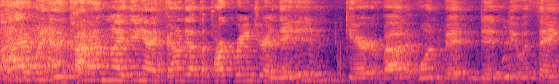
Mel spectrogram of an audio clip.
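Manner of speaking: ordinary delivery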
